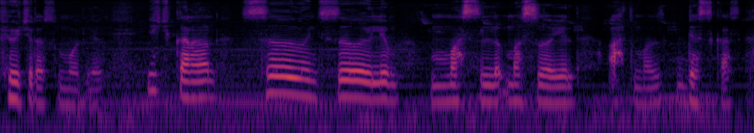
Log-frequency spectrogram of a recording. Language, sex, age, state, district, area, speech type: Kashmiri, male, 30-45, Jammu and Kashmir, Srinagar, urban, spontaneous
